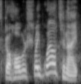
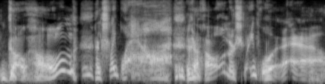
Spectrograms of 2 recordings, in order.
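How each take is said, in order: First: Said in the usual way. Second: Very slow, stretched-out line; over-the-top misquote. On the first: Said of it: "the real line is". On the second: Retold or imitated. Imitating friend's ridiculous misquote of the movie line, very slow. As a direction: drag every word out theatrically. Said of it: "misquoting the movie as".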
